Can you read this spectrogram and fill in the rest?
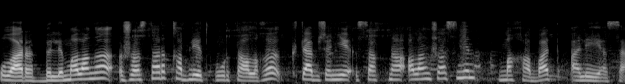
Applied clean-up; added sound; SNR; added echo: neural separator model SepFormer DNS4.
